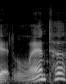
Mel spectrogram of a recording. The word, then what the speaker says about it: Atlanta: let's start off us use the the correct pronunciation let's use it use that in a sentence today in sports the Atlanta Falcons defeated the New England Patriots to become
